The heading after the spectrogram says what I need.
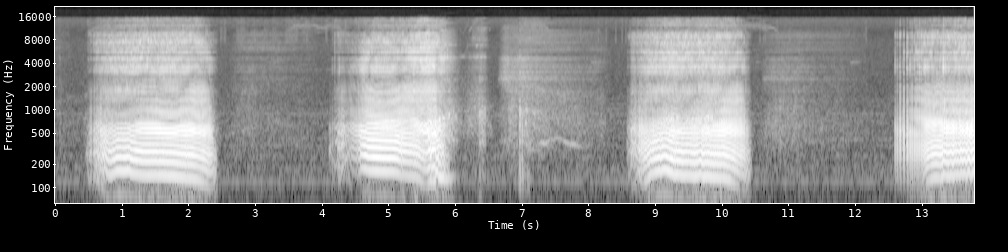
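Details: Loud, rough, buzzing snores on each breath, about 15 a minute, with quiet pauses between them: snoring.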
